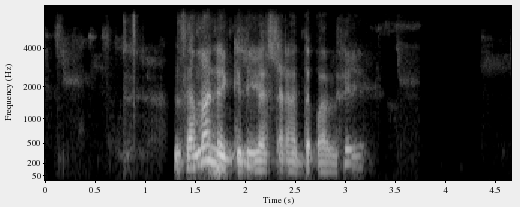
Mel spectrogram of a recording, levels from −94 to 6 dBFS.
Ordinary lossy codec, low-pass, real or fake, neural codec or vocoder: Opus, 32 kbps; 7.2 kHz; fake; codec, 24 kHz, 1.5 kbps, HILCodec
